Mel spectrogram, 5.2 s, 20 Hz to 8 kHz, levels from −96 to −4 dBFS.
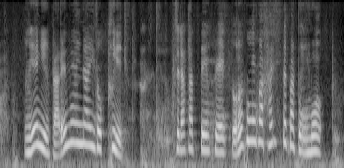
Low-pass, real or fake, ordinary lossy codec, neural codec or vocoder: none; fake; none; codec, 16 kHz, 1 kbps, FunCodec, trained on Chinese and English, 50 frames a second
